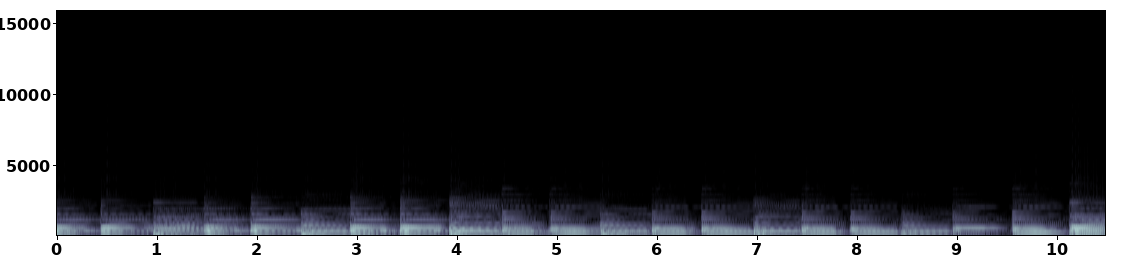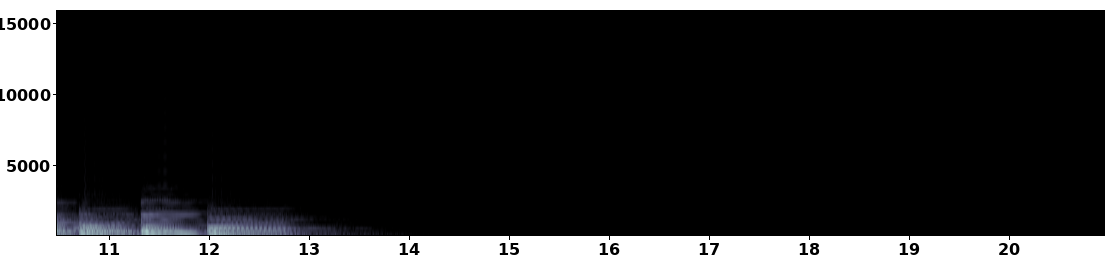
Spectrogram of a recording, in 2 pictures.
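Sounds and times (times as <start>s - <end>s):
waltz accompaniment: 0.0s - 13.3s.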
